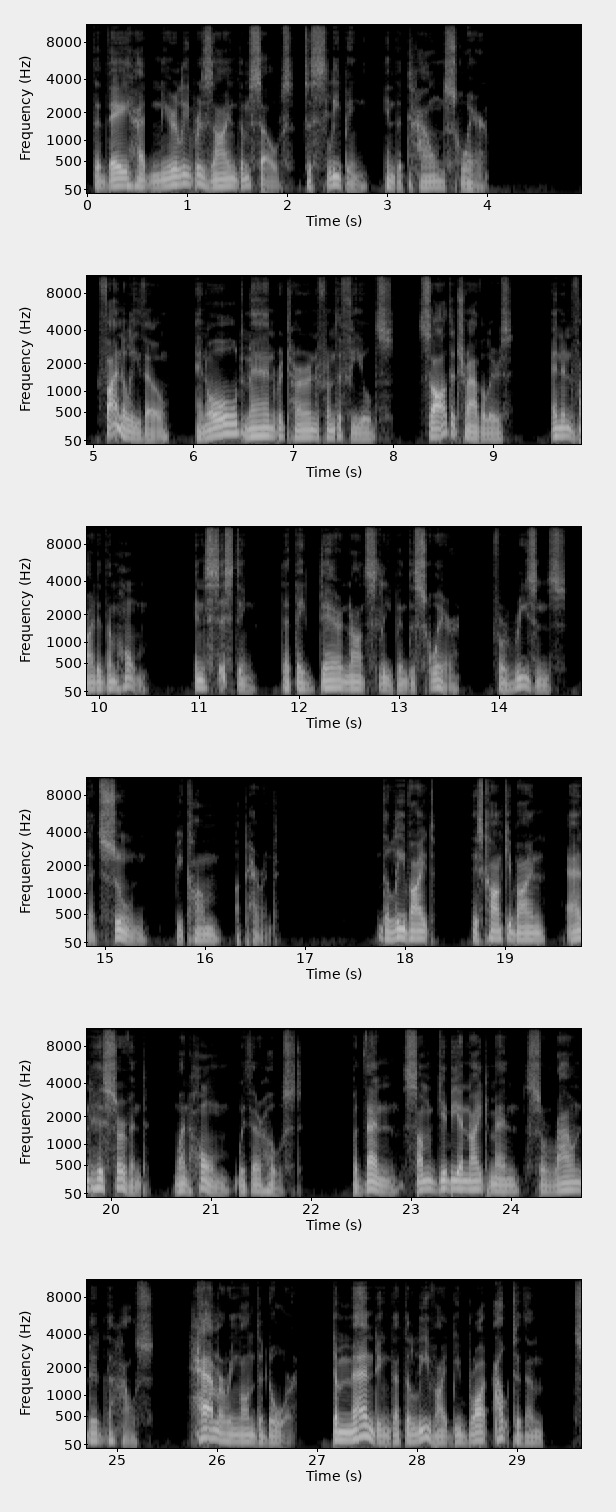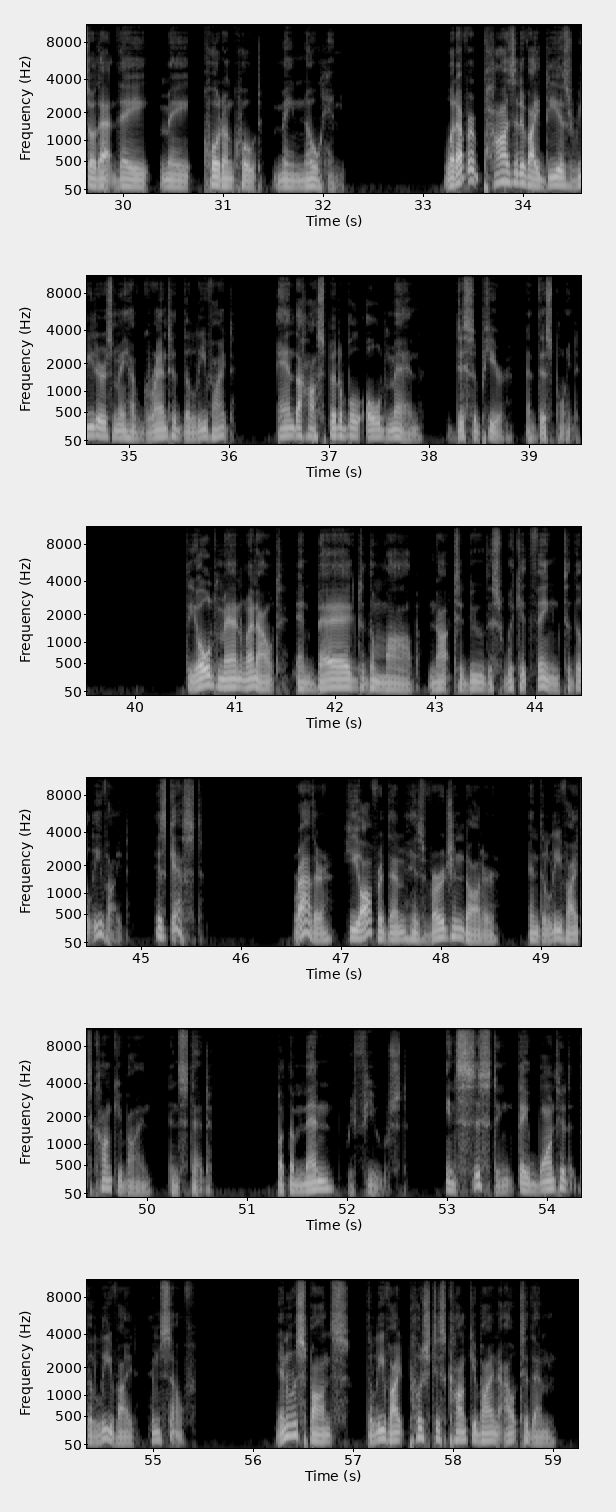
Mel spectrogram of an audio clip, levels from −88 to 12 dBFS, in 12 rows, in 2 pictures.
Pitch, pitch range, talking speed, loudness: 90 Hz, 80-105 Hz, 155 wpm, -24 LUFS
